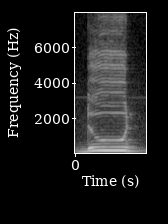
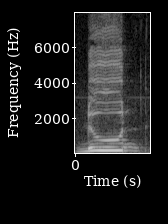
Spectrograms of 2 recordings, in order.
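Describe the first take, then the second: Both takes have the same delivery.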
